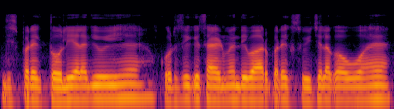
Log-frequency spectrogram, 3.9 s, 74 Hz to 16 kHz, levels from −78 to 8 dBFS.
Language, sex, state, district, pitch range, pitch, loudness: Hindi, male, Uttar Pradesh, Shamli, 115-120 Hz, 115 Hz, -15 LUFS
